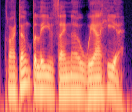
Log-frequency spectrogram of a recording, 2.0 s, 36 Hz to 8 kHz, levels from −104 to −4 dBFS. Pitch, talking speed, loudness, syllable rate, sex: 100 Hz, 270 wpm, -16 LUFS, 7.2 syllables/s, male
